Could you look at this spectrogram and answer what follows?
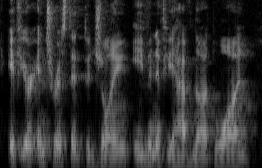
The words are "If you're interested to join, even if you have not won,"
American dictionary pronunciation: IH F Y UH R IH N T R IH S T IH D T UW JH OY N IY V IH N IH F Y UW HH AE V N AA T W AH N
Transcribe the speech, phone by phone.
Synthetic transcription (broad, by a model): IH F Y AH R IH N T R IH S T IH D T UW JH OY N IY V IH N IH F Y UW HH AE V N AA T W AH N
